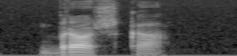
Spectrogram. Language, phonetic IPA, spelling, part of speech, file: Polish, [ˈbrɔʃka], broszka, noun, Pl-broszka.ogg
